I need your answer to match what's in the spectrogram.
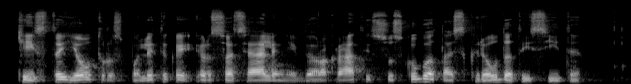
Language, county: Lithuanian, Vilnius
